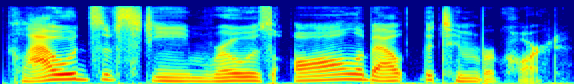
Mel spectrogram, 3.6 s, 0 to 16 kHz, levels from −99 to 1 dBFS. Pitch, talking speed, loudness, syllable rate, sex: 170 Hz, 150 wpm, -20 LUFS, 3.3 syllables/s, female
